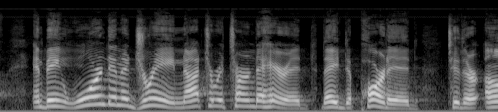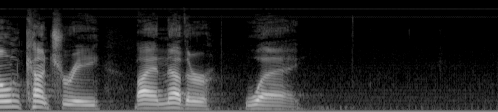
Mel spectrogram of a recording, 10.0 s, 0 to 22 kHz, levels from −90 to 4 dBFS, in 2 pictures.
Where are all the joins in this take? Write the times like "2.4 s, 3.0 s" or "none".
3.2 s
